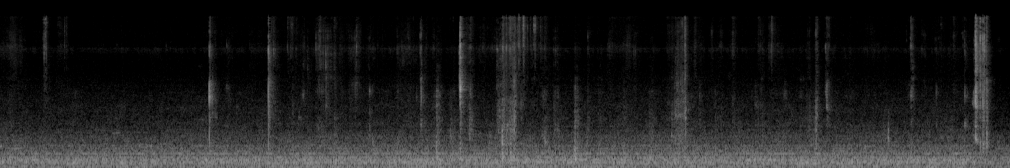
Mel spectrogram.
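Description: Close-miked chewing of crispy breaded fried food, with a scattered run of short sharp crunches over a steady low background hum.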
